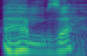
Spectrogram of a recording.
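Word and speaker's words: ء: Awalan pengucapan hamzah ya, awal terucap huruf hamzah itu harus betul-betul terdengar jelas ya. Awal, jangan sampai la, awi. Nah, itu seperti huruf mad yang diucapkan ya, bukan hamzah. Hamzah itu merapatkan antara kedua pita suara sehingga jelas tegas ya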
